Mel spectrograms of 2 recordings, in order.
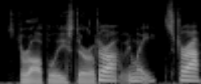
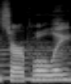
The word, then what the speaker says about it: Staropoli: You could say Staropoli. Staropoli. That's fine right there. I'm joined today by Staropoli.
